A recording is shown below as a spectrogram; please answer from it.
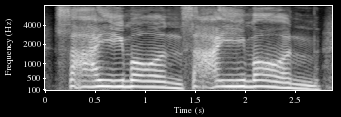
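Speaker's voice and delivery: Simon as Sai-mon with an extra syllable; Korean pronunciation. Retold or imitated. Boss calling her employee, Korean-accented Simon. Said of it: "how a lot of the Koreans pronounce Simon".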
